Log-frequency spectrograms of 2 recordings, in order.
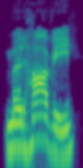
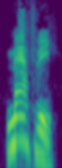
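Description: First: The name is said with three syllables. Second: The name is said as 'math' plus 'vee'. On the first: The speaker calls it wrong. "We're not going to say Madhavi" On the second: The speaker calls it right. "take the subject math and the letter V and just put it together"

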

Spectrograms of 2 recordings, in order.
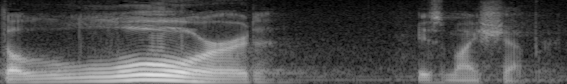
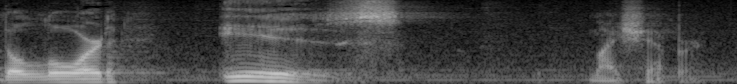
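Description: First: The stress is on "Lord". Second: The stress is on "is".

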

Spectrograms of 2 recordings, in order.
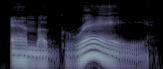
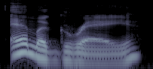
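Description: First: The stress is on the last syllable. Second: The stress is on the first syllable. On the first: "or the last syllable" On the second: "Emphasize the first"

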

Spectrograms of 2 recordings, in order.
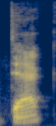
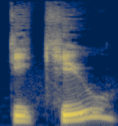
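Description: First: It is said as one syllable, deck. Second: It is said as two syllables, dee-queue. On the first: "it's meant to be pronounced DEC, like DECK" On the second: "some people probably look at it and pronounce it DQ"

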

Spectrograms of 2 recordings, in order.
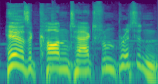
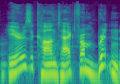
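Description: First: It is said in a put-on accent. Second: It is said in his normal accent.

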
